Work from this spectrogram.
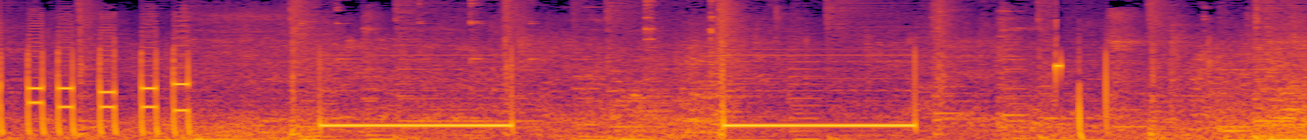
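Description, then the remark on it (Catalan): A quick burst of phone keypad dialing beeps, then an outgoing call ringing: two steady, evenly spaced ringback tones with a pause between, heard clearly over faint background noise. “Trucarem un moment, que avui ha anat a Montilivi, a veure el partit.”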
